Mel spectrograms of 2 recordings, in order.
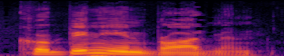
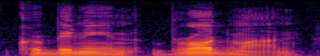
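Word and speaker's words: Korbinian Brodmann: the name of broadman corbinian brodmann or more appropriate pronounced krabinian brodmann was a german neurologist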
